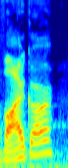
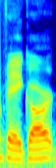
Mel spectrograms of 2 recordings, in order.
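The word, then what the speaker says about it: Veigar: Next we have Vigar or Vagar, depending on how you say it. Google says it's Vigar, people say it's Vagar. I just say both.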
